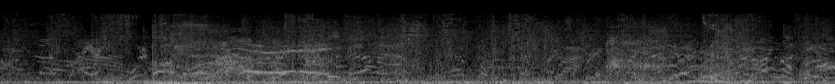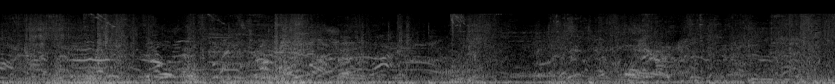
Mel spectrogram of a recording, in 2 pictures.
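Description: Magic blasts and impacts crackle in a game fight.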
